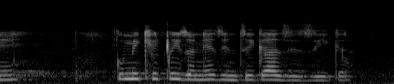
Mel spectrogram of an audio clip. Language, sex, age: Zulu, female, 21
